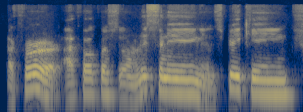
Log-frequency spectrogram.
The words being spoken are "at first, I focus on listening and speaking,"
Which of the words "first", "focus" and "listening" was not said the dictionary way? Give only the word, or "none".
first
